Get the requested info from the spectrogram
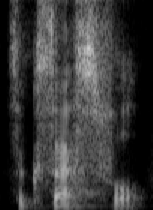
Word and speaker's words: successful: successful significa que tiene esta característica y mucho. Successful. Fíjate en la pronunciación de successful, que no hay sex en ninguna parte. Sex es otra cosa. Successful, exitoso.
